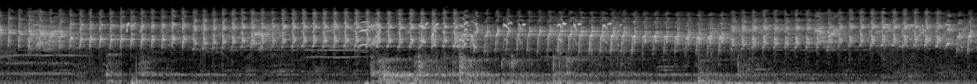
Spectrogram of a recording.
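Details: Lovebird being trained for singing competitions with a simulated contest produces nearly ten seconds of dense, buzzy, high-pitched chatter pulsing about three times per second, with faint knocks and low hum behind.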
